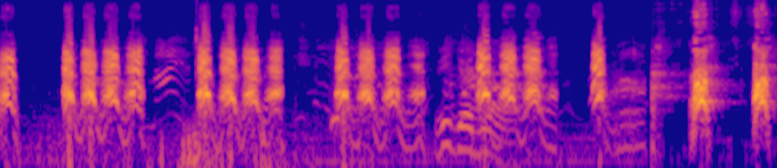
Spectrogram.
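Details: Dog from a barking-dog compilation letting off quick runs of three or four sharp, bright barks, with brief gaps where a human voice and other sounds come through.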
